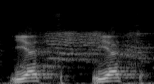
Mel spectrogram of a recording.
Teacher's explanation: Yat ada hamas di situ bunyi anginnya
